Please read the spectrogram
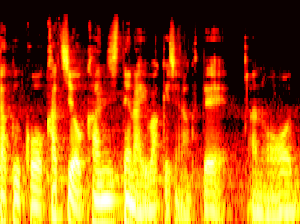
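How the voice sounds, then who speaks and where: Noticeable noise fills the background. A man speaks there at a moderate pace. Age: 40s. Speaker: spiritual podcast host and blogger. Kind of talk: casual monologue answering listener questions. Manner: hesitant, many fillers.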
